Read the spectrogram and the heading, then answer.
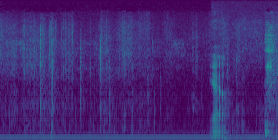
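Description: Paper rustles and crinkles in two short bursts, the second a little sharper, over a steady low electrical hum with faint scattered crackles in between.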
